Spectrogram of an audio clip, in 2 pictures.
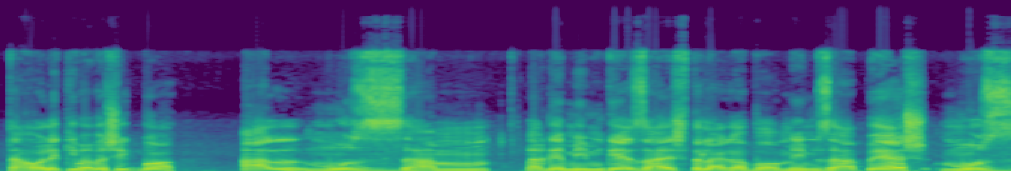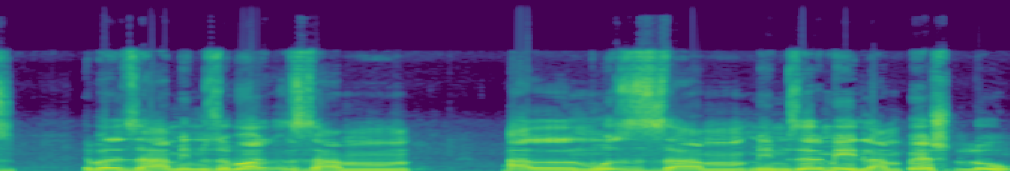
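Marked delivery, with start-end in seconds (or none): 1.6-3.0 "আল মুজাম" very slow, final m held long through the nose; ghunnah. Shown as a demonstration. Teacher showing learners the obligatory ghunnah, slow nasal hold. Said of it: "মিমে নুনে তাসদিদ গুনাহ করা ওয়াজিব". 10.1-11.5 "আল মুজাম" very slow, final m held long through the nose; ghunnah. Shown as a demonstration. Teacher showing learners the obligatory ghunnah, slow nasal hold. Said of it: "মিমে নুনে তাসদিদ গুনাহ করা ওয়াজিব".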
